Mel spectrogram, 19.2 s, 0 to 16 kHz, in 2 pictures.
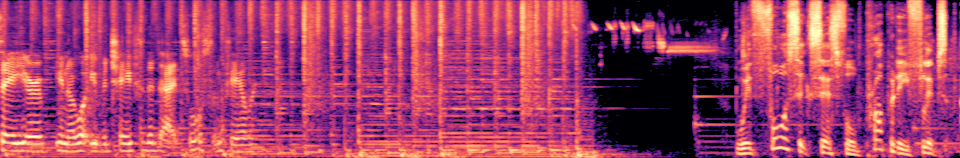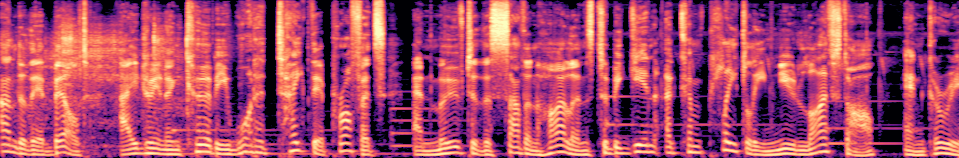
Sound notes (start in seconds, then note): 1.8 dynamic music; 5.9 birds twittering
